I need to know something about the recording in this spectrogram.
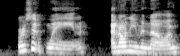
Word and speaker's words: Weyn: it danish susanna vine susanna vin susan bean okay so i'm gonna be pronouncing it wayne because that's what the website told me continuing sorry that this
